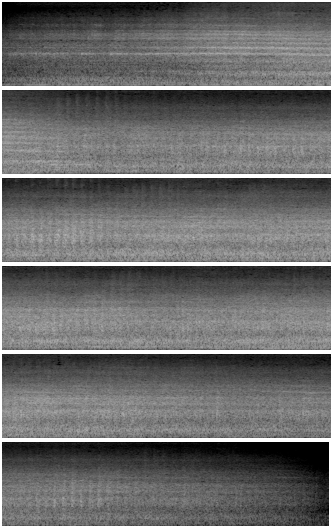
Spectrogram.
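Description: Freight train passing. A stack of tones falls in pitch over the first few seconds as the diesel locomotive goes by, then the wagons roll past with steady wheel noise and clickety-clack. It fades out near the end.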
